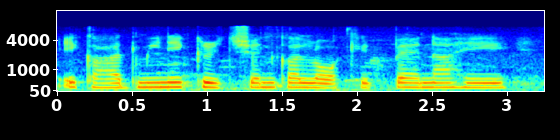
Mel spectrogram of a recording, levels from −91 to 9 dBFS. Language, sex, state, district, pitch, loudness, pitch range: Hindi, female, Uttar Pradesh, Lucknow, 205 Hz, -17 LUFS, 195-210 Hz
